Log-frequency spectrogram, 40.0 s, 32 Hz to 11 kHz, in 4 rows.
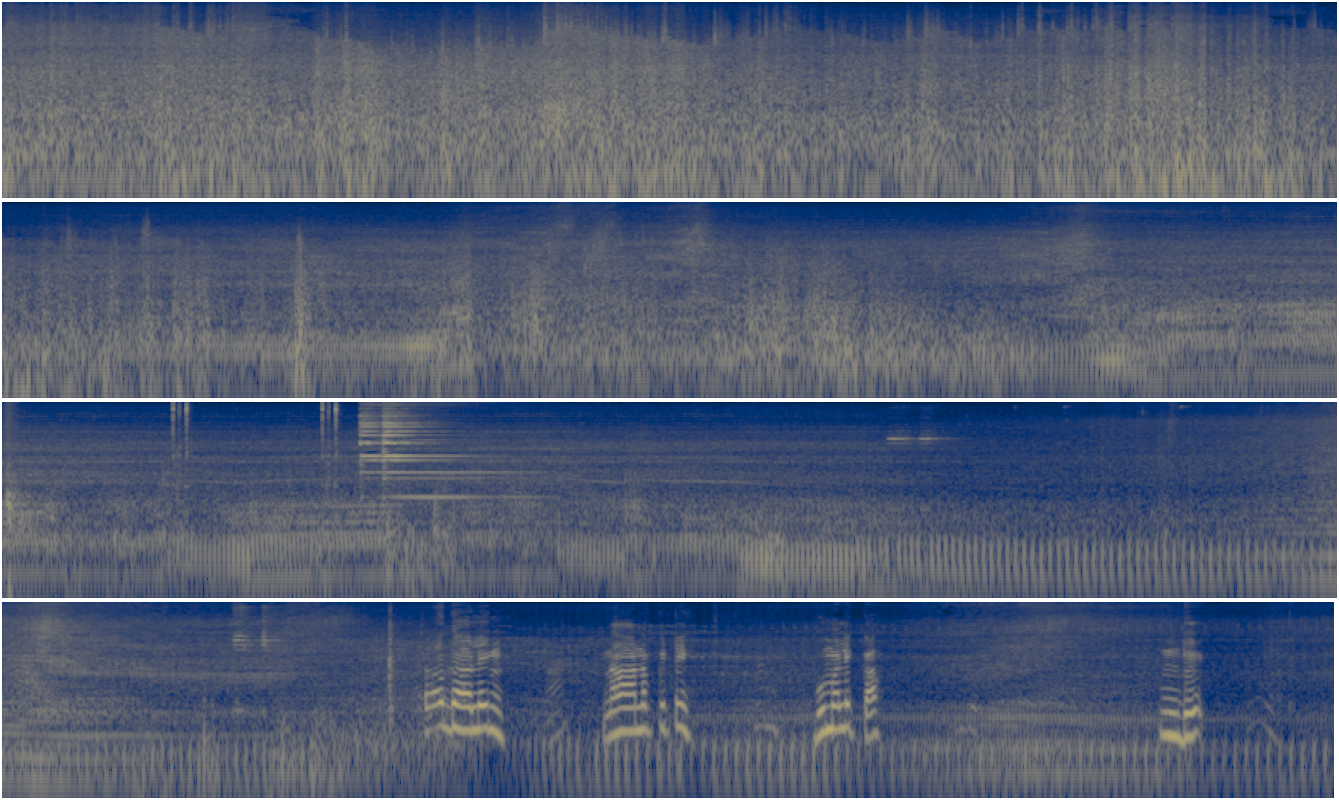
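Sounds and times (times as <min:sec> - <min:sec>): motorcycle engine running: 0:20.0 - 0:40.0
brief pitched tone: 0:22.7 - 0:24.4.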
